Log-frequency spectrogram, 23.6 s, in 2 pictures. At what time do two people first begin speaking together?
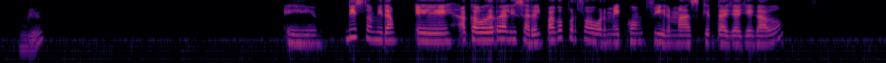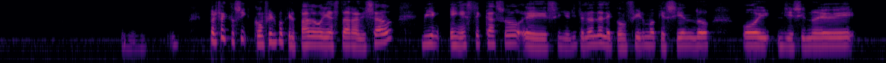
none

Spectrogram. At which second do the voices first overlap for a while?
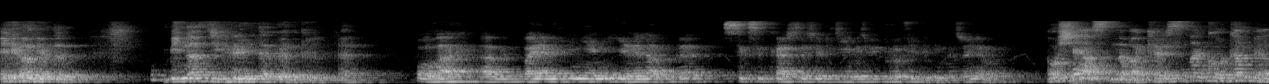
none

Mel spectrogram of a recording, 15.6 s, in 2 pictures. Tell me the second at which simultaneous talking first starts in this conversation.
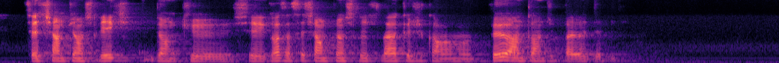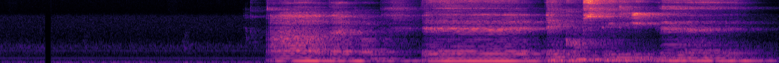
none

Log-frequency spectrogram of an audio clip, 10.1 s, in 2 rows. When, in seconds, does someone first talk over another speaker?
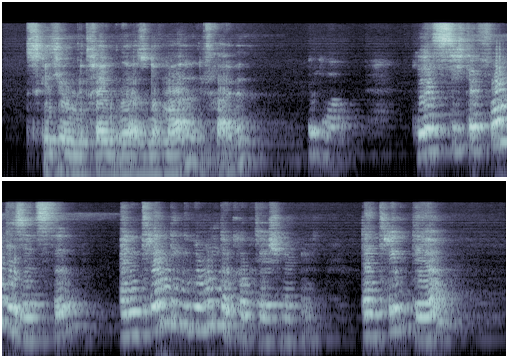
none

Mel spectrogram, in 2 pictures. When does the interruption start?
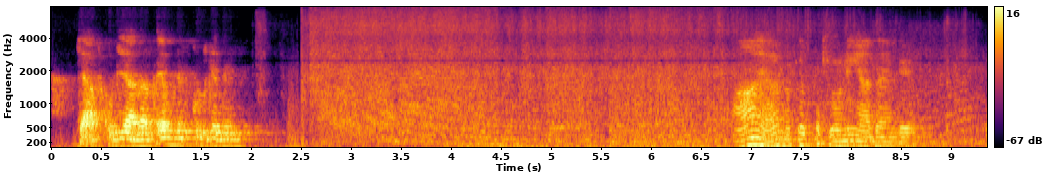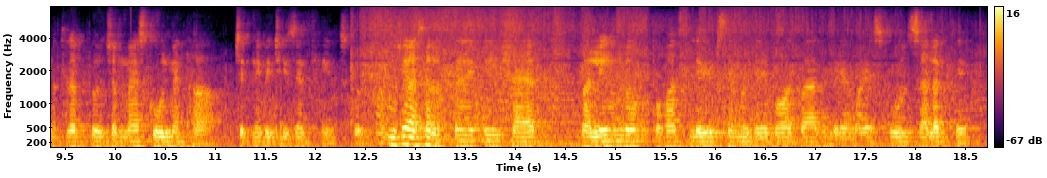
none

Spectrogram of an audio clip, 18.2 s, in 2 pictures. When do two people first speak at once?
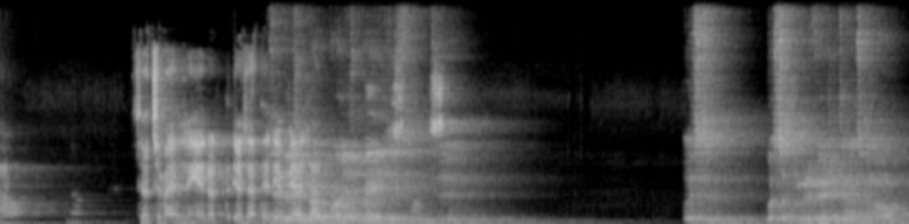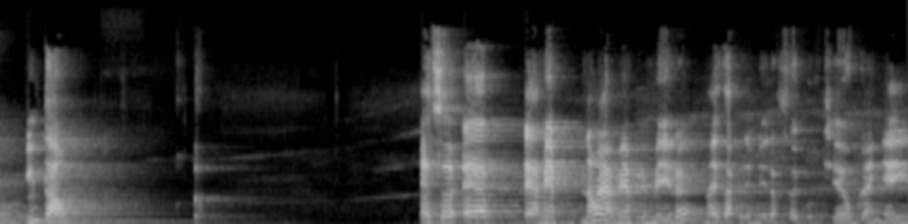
2.6 s

